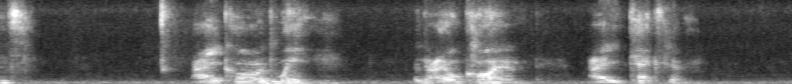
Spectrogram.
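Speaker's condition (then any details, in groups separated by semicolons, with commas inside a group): Cerebral palsy; from birth, affects legs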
